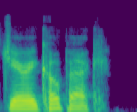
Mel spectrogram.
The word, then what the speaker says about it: Jerry Kopack: Yeah, it's Jerry Kopack.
